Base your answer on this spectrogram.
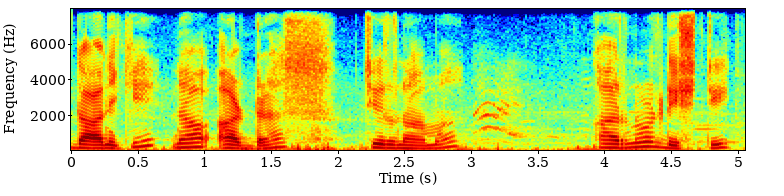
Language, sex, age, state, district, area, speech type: Telugu, female, 30-45, Andhra Pradesh, Kurnool, rural, spontaneous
